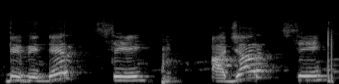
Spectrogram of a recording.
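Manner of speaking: slow "Defenderse", pausing before the "se"; "hallarse" in two pieces, hallar... se; final -se split off. Shown as a demonstration. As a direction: set the "se" apart in "Defenderse" and "hallarse". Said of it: "la última sílaba es con S".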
